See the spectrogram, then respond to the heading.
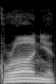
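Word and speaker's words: Gráinne: It happens a lot with Irish people because we've got we've names like Grania that only Irish people really know how to spell. – Yeah. – How do you spell that? – G-R-A-I-N-N-E. – G? – But you'd imagine it's like G-R-A-W...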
